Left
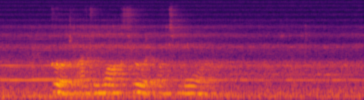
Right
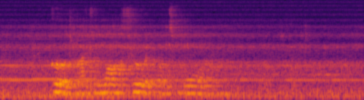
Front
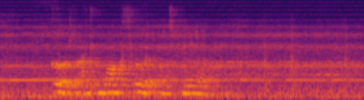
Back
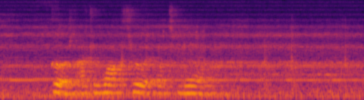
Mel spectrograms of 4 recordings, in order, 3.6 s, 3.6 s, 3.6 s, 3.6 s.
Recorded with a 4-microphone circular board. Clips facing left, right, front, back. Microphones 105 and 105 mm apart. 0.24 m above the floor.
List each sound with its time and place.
0.5 s a woman speaking: 150° left, 1.1 m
